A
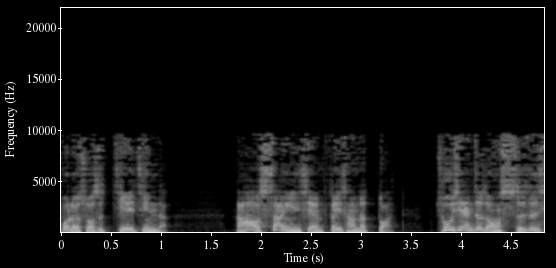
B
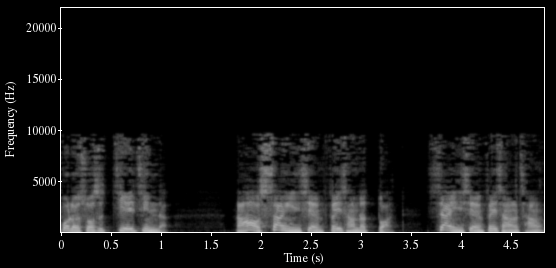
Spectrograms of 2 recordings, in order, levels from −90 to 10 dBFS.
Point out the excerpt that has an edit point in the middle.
A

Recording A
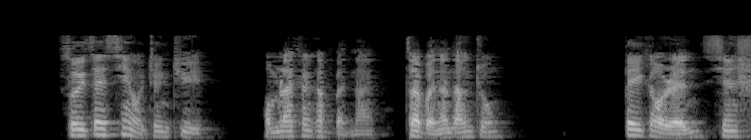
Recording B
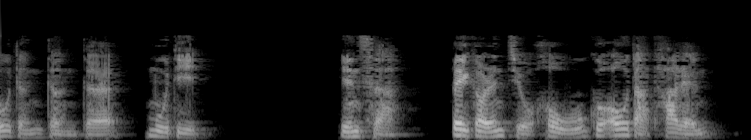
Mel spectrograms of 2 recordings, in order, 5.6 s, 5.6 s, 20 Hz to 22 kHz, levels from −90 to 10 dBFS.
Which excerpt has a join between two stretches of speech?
A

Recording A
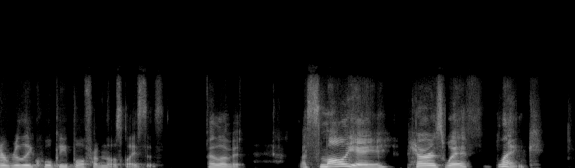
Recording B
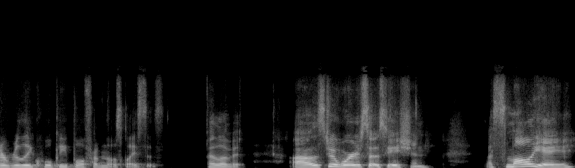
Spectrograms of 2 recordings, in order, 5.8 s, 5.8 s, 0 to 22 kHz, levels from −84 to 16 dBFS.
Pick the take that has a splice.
A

